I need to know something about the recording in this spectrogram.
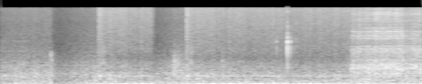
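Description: Low, steady rumble with a faint hiss under it, the ambient noise of a home-made close-up video being played back. There is a single click about half a second in, and a brighter hiss comes in about three and a half seconds in.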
